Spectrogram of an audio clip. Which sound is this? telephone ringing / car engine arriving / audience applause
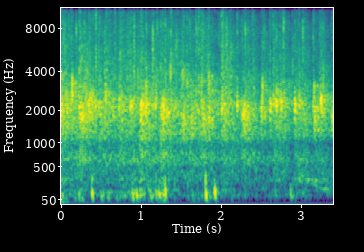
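audience applause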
